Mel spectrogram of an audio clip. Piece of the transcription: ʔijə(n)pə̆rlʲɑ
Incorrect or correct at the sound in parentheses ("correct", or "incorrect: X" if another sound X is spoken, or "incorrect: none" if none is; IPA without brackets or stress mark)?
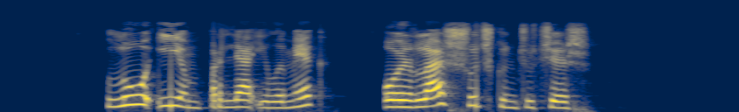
incorrect: m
